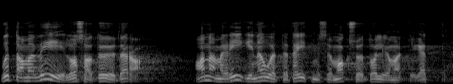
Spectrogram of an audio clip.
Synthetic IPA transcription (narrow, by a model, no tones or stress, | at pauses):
vɤt̪ːˑɑmeve̞ːlo̞sɑt̪ø̞ːd̪æɾɑ̰ | ɑnːɑme̞ɾiːɡ̥inɤwet̪ːˑet̪æjt̪ˑmisemɑksuet̪ːˑo̞lʲːiɑmɑt̪ːˑikæt̪ːe̞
